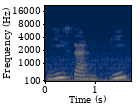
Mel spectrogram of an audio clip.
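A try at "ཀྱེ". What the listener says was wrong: Kie. C'est un K. K.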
